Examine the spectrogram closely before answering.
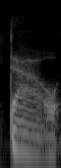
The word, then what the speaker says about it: Tao: So the correct pronunciation of the tiny Chinese word is dao as in down, not to as in towel.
